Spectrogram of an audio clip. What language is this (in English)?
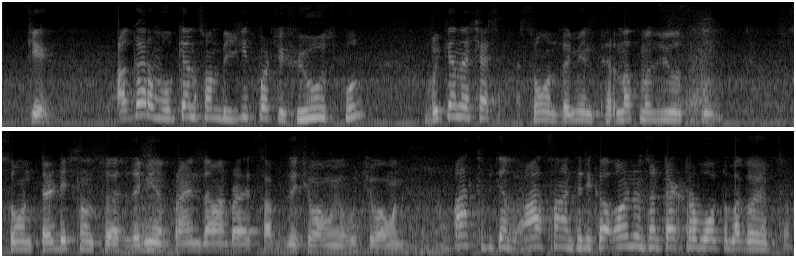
Kashmiri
